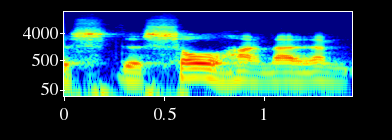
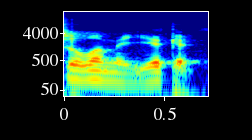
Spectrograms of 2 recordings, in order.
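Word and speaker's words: Sólheimajökull: When I went to this one glacier called the Solheim, I'm doing bad English American pronunciation, Solheim. It's actually pronounced Silamayikit by the Icelanders.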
